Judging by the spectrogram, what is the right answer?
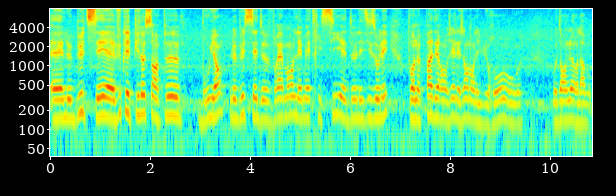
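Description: A man with a fairly high pitch at a fairly slow pace, amid noticeable background noise and audible room echo. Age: 30s. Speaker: postdoctoral researcher. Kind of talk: on-site reportage explanation. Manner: hesitant, many fillers.

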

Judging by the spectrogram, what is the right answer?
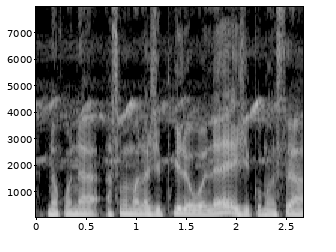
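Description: A man's voice, fairly high in pitch. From Guadeloupe, Basse-Terre. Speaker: chef. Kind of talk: interview. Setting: outdoors in a garden at night. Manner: halting, repeats words.

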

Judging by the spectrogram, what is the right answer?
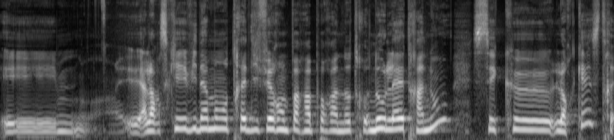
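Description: At a fairly slow pace, a woman speaks at a medium pitch in a dark, mellow tone with fairly even intonation, on a very clean recording with a silent background. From France. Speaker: classical singer. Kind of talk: interview conversation. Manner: halting.

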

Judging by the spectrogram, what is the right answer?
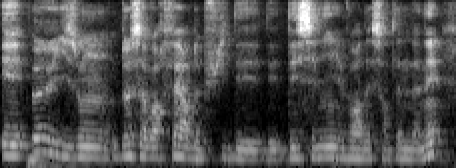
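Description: A man speaks at a medium pitch in a monotone, flat delivery, with audible echo from the room. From Paris, France. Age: 20s. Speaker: fashion designer. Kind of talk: interview. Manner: halting.

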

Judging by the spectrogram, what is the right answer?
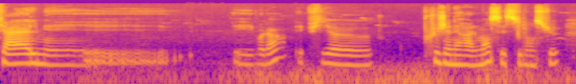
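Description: A woman speaks at a very slow pace, her voice at a medium pitch. Long, frequent pauses break up her words, and the room echo is audible. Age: 30s. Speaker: florist. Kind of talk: casual chat. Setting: outdoors. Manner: animated.

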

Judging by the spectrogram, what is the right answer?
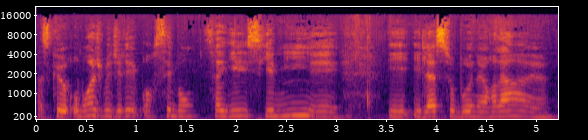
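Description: With audible room echo, a woman speaks at a moderate pace and medium pitch in a dark, mellow tone with monotone, flat intonation. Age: 50s. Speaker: ceramic artist. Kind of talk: interview. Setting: workshop. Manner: halting.

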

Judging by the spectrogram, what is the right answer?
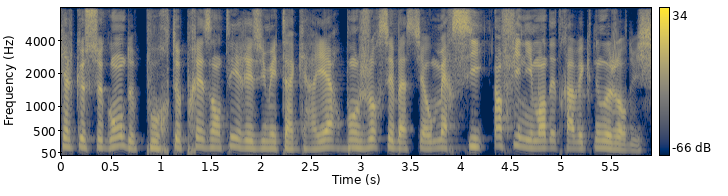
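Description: A man with a plain, everyday voice speaks at a moderate pace and fairly high pitch, with fairly even intonation, very even loudness and hardly any pauses. The very clean recording has a silent background and a dry, close sound with no echo. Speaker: podcast host. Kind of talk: podcast interview.

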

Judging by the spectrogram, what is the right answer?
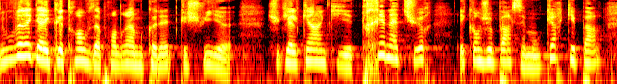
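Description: A woman at a medium pitch talks at a very fast pace with lively intonation. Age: 40s. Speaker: podcast host, entrepreneur. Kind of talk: casual monologue. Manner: spontaneous, hesitant.

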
